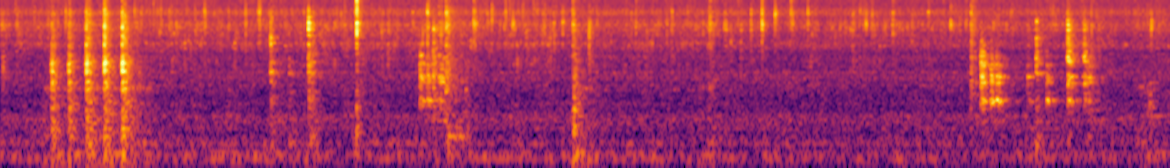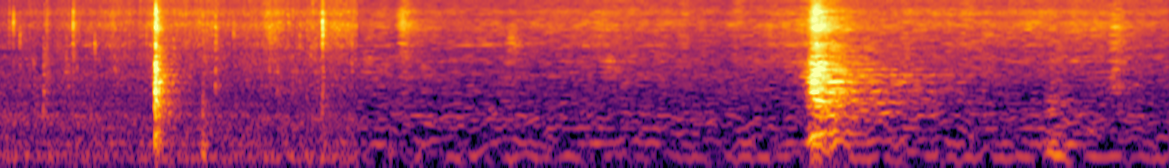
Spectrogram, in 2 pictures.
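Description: Pork with garlic sauce stir-fries in a pan, a continuous low sizzle broken by scattered knocks and scrapes of the utensil against the pan, with a louder clatter near the end.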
